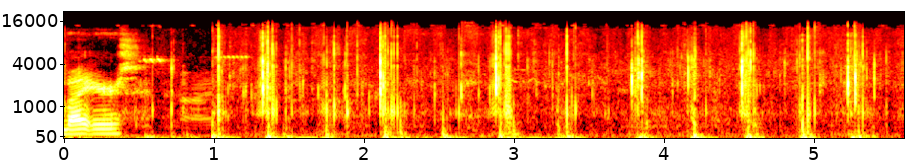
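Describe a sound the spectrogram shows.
Footsteps tap steadily on a paved path.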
